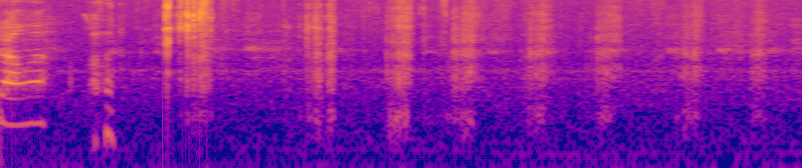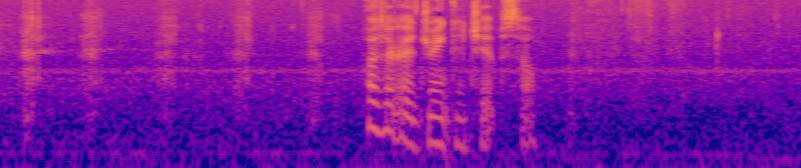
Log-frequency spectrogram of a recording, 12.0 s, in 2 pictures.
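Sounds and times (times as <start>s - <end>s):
crunchy chips being chewed: 1.2s - 8.6s.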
